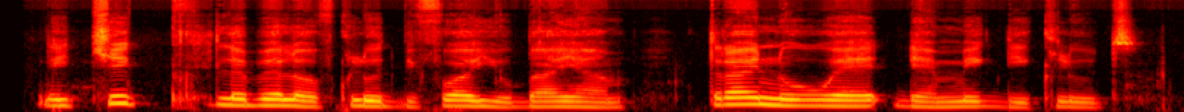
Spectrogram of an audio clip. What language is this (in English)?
Nigerian Pidgin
